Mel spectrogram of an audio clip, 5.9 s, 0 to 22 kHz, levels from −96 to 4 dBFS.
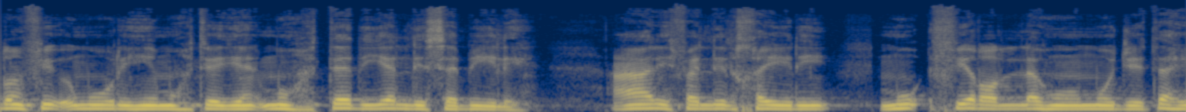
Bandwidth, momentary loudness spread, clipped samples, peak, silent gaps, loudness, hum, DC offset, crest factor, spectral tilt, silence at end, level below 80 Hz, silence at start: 12 kHz; 6 LU; under 0.1%; -6 dBFS; none; -19 LUFS; none; under 0.1%; 12 dB; -8.5 dB/octave; 0 s; -50 dBFS; 0 s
